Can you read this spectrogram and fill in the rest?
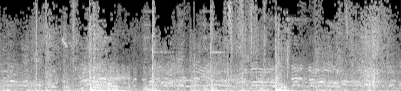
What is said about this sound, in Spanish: Varios vikingos colocan un puente, cruzan el foso y avanzan cubiertos por una tabla. Atacan una puerta con lanzas y hachas.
